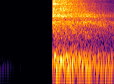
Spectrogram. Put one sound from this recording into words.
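Magic energy crackles and roars in a burst.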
